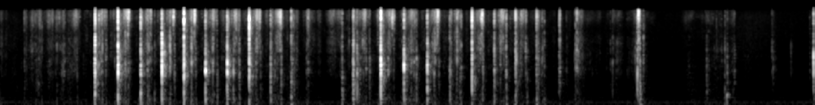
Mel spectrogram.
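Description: Tarot cards being shuffled by hand in crisp, irregular bursts of snapping and riffling, close and fairly loud, with faint handling sounds in between.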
